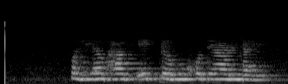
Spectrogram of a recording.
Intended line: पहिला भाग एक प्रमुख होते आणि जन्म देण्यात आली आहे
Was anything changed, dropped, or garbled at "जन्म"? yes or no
yes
